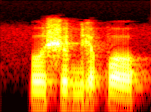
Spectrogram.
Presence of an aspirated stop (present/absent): absent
